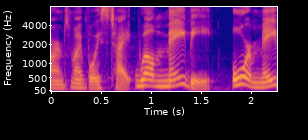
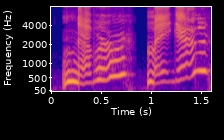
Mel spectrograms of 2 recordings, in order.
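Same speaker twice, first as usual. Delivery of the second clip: put-on little squeak, very high squeaky baby voice. Repeating a line the family says a lot, in a squeaky baby voice. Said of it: "I squeak, ... That's my sister's baby voice".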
